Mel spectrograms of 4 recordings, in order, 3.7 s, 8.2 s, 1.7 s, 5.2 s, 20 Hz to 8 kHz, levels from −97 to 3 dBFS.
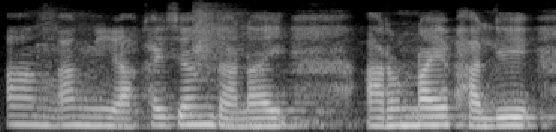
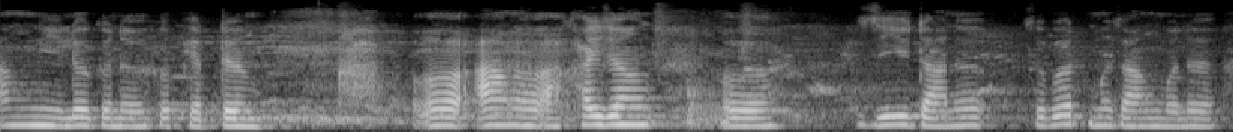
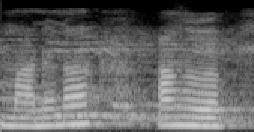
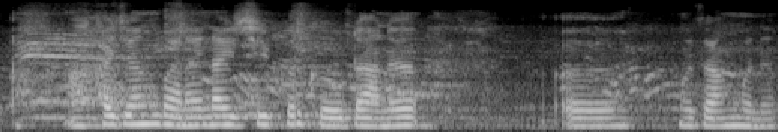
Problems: constant background noise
